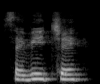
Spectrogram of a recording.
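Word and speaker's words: ceviche: Tem esse som de X, mas no espanhol a gente fala tch. Então a gente diz tica sev. Então toda vez que você vê o c e o h, lembra de t igual de tchau. Sabe quando a gente fala tchau, é igualzinho esse som de t.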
